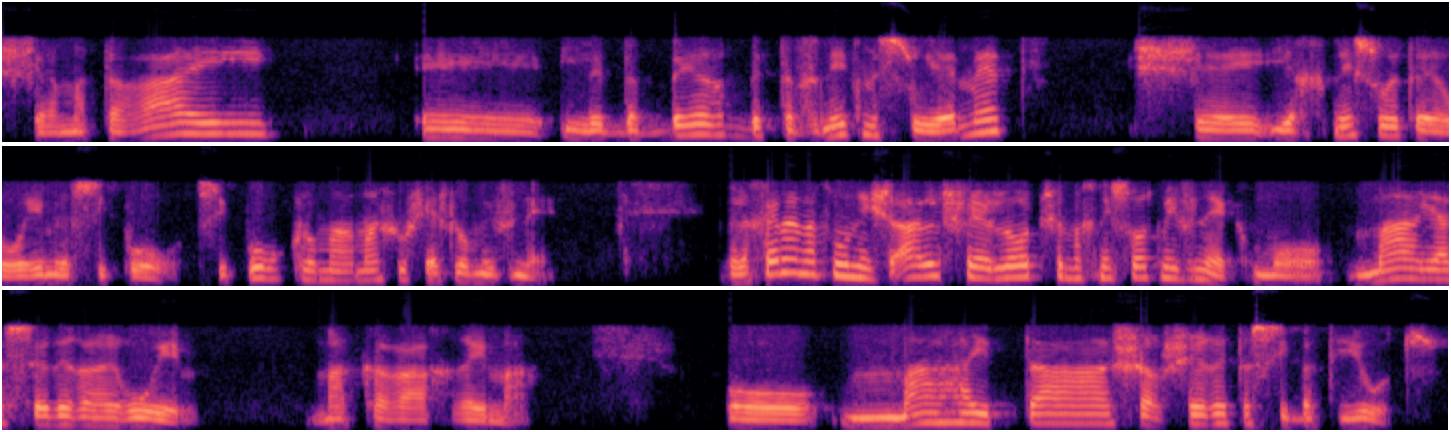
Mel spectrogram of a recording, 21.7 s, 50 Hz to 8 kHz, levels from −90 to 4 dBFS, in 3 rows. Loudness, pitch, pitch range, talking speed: -23 LUFS, 155 Hz, 115-180 Hz, 100 wpm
